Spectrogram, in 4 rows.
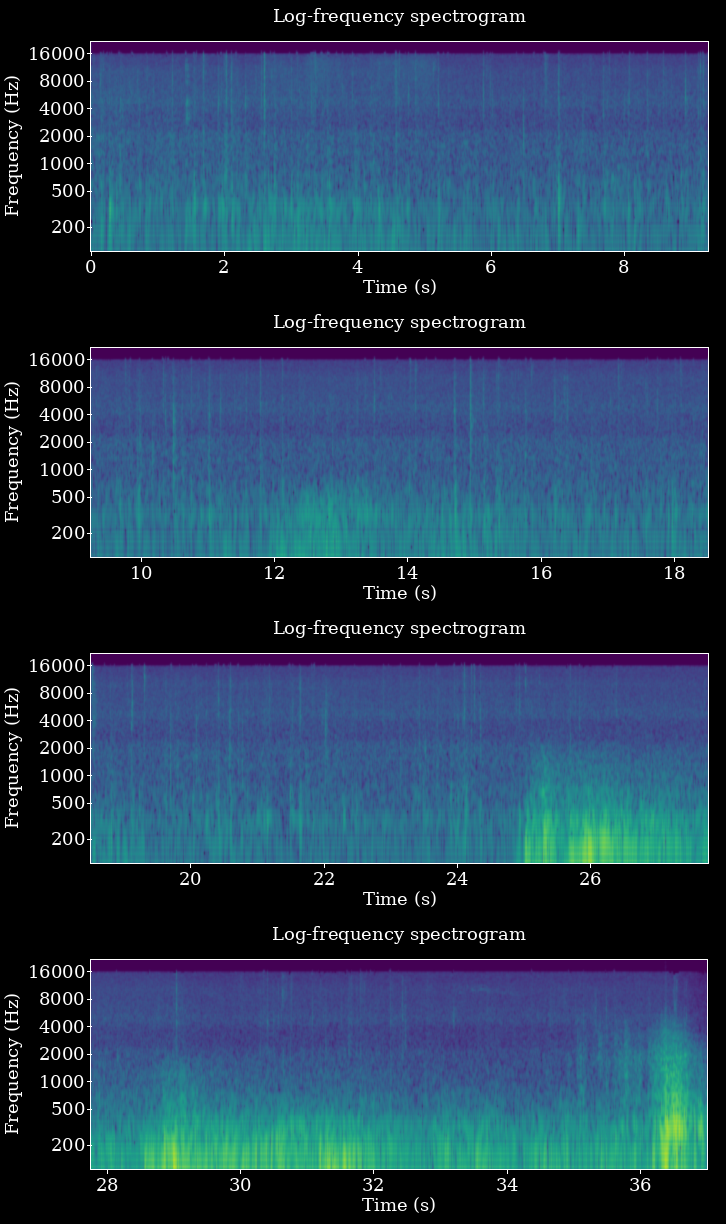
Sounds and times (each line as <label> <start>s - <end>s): rain 0.0s - 37.0s
thunder 12.0s - 15.1s
thunder 25.0s - 37.0s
